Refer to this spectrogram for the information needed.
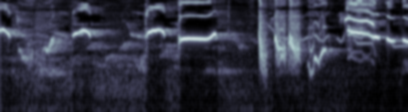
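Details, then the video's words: Oriental magpie-robin song used as a lure to set other magpie-robins of any age singing: a lively mix of clear sliding whistles, sustained pure notes and harsh buzzy bursts, varied in pitch and rhythm. "KACER Suara Pancingan Kacer Gacor, Segala Usia Seketika Gacor"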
